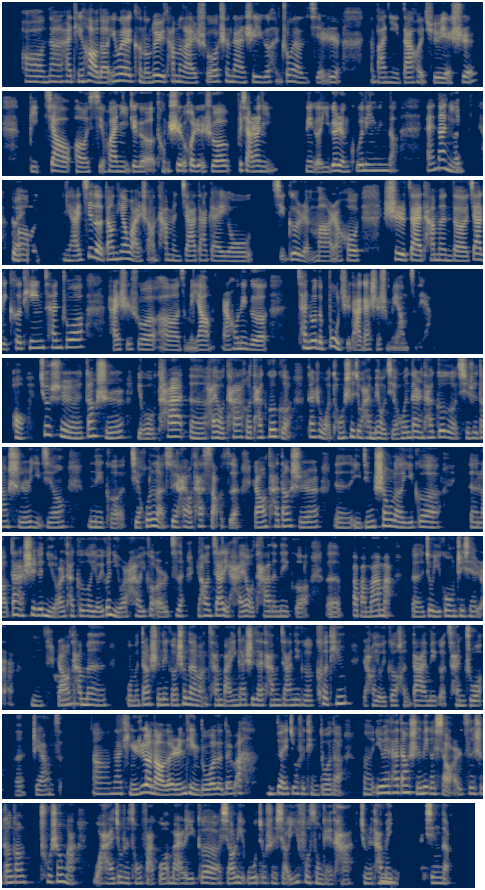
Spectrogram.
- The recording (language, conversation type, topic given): Chinese, podcast, 你能讲讲一次与当地家庭共进晚餐的经历吗？
- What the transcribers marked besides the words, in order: other background noise; laughing while speaking: "对吧？"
